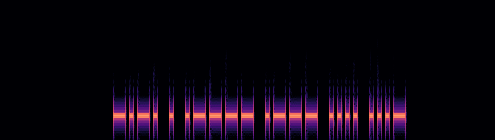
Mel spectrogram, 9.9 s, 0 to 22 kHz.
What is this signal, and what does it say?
Morse code, heard as a keyed tone, about 15 wpm, 700 Hz. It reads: CE1JHV
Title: DXCC-100 Call Signs - 6 Characters - Repeated 3x - 15wpm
